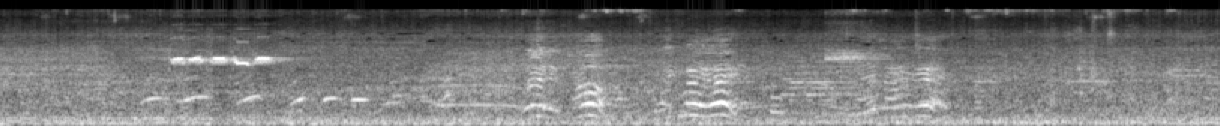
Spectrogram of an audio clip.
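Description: Street ambience: steady traffic rumble with people's voices, and a short high warbling beep about a second in.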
